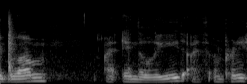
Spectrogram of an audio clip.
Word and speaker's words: Blum: Blum in the lead, I'm pretty sure. I think. Which is pretty cool. Stephen J. Bloom, actually, is how you say that, whatever.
